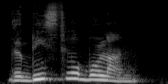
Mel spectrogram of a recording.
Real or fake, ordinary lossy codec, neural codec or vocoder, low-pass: fake; none; codec, 44.1 kHz, 1.7 kbps, Pupu-Codec; none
